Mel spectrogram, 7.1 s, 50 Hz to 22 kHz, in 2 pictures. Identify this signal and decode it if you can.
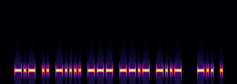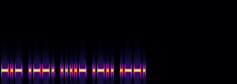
Morse code, heard as a keyed tone, about 36 wpm, 700 Hz. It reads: KI6OQX DE KP4LP
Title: USA Callsign DE Callsign 35wpm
